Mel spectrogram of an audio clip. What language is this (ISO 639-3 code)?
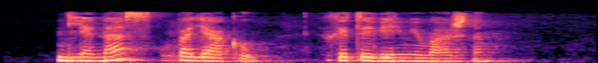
bel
